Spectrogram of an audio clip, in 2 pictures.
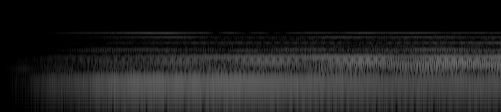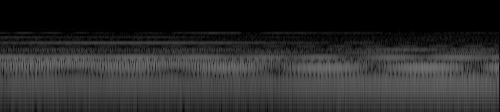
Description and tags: Bell tone with layered strings and background bird call. Fade in and out. Reverb. Delay added to bird call. Deamplified and slightly compressed.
